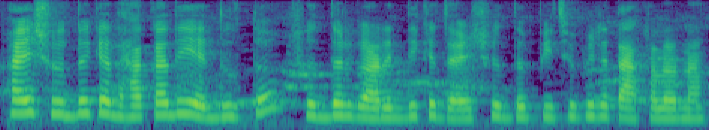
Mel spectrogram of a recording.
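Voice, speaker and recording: A woman narrating a romantic audio story with expressive storytelling. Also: medium pitch, brisk.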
